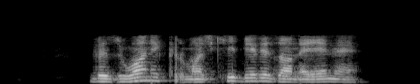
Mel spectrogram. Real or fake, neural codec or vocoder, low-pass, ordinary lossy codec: fake; vocoder, 44.1 kHz, 80 mel bands, Vocos; 7.2 kHz; AAC, 16 kbps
